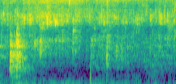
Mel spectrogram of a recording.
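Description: Green chillies fry in hot oil with white cumin seeds, a close, steady sizzle with a few sharper crackles and pops.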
